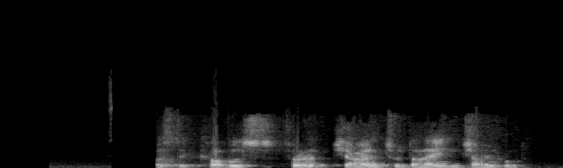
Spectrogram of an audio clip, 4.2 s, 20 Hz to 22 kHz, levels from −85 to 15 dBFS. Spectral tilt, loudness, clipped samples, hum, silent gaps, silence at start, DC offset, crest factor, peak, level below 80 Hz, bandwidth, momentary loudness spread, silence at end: -6 dB/octave; -18 LUFS; under 0.1%; none; none; 1.15 s; under 0.1%; 16 dB; -2 dBFS; -60 dBFS; 7.2 kHz; 13 LU; 0.35 s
